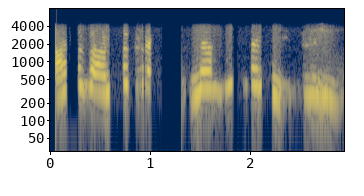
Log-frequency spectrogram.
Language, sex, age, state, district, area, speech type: Kashmiri, female, 45-60, Jammu and Kashmir, Srinagar, rural, conversation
